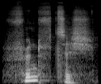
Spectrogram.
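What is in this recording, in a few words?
"fuenfzig", German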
